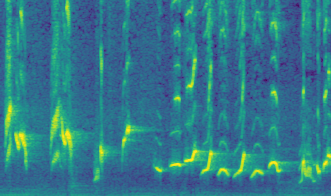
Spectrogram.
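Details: Lure of white-rumped shama song to set a shama singing: opening falling whistles, then a run of about ten rhythmic warbled, wavering notes, over a faint low hum.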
